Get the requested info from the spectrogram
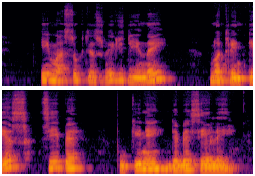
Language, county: Lithuanian, Tauragė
